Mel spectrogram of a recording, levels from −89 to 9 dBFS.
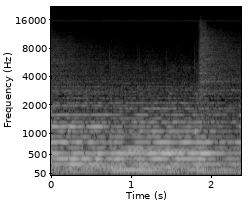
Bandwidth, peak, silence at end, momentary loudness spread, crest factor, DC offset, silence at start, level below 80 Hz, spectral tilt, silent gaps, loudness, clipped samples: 15.5 kHz; -12 dBFS; 0 s; 2 LU; 12 dB; under 0.1%; 0 s; -46 dBFS; -7.5 dB/octave; none; -26 LUFS; under 0.1%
